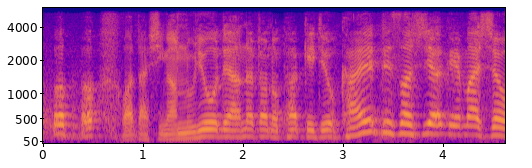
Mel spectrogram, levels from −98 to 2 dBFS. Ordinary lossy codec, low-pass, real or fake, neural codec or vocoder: none; 5.4 kHz; fake; codec, 16 kHz, 0.5 kbps, X-Codec, HuBERT features, trained on LibriSpeech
